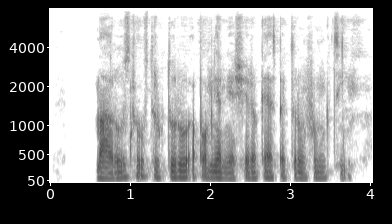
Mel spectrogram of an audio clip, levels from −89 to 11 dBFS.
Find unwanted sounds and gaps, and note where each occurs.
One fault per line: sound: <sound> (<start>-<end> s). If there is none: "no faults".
no faults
